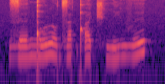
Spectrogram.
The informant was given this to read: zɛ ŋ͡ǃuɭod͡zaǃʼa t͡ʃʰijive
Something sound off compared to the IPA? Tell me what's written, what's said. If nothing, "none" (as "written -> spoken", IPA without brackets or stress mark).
none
